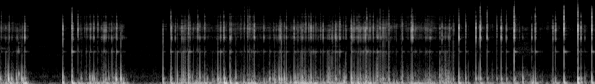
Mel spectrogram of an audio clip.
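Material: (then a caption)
Glass. Long dark nails tap and scratch the textured surface of a small, hollow, empty diamond-cut glass cup turned upside down over a microphone. The result is a dense run of quick bright clicks and gritty scraping over a heavy, muffled low thump, with two brief quiet gaps early on.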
